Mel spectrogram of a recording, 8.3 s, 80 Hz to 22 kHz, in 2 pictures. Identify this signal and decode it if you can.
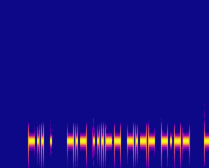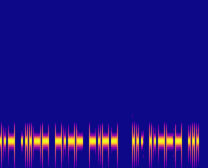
Morse code, heard as a keyed tone, about 27 wpm, 690 Hz. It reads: DE K3YY K3YY S2S
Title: SOTA QSO Practice 28wpm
